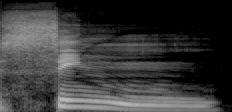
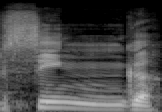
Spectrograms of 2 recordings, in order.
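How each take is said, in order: First: It ends on ng with no g released. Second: A g sound is released at the end. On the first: The speaker calls it right. "on bloque pour ne pas faire sortir le son de g" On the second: The speaker calls it wrong. "On ne va pas dire sing. Non"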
